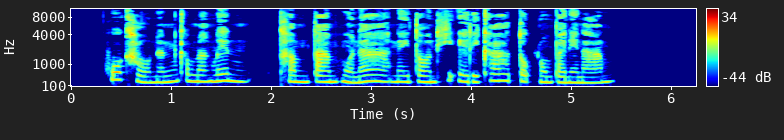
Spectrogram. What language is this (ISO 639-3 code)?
tha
